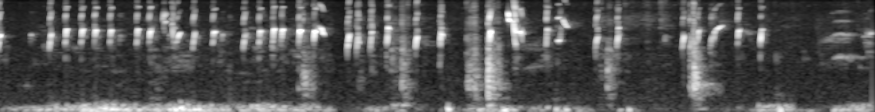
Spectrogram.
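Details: European goldfinch singing a rapid run of twittering, tinkling notes, bright chirps and short trills packed closely together, with low rumbling noise in the background during the first seconds.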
